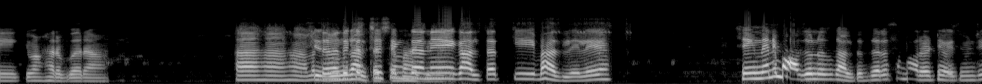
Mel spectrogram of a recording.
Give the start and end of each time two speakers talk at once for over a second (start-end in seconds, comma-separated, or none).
3.1-4.5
